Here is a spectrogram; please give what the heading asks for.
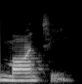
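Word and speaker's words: Montee: n t e e and it's a rose Monty and you can get these you can get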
